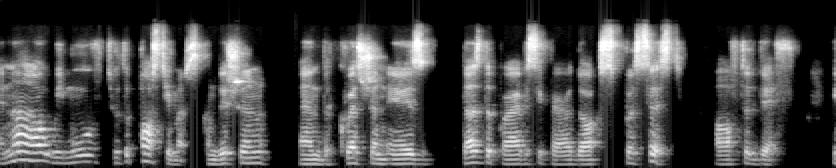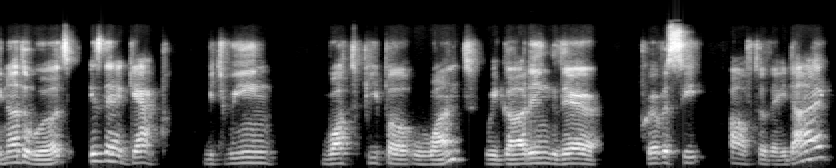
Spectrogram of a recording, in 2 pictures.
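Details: Adult speaker; normal voice.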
